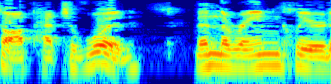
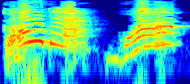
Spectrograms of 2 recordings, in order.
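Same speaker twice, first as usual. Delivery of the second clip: very high, loud parrot squawk; 5 dB louder, slower than usual. A narrator's reading. Parrot warns the children, high squawk. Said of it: "squawked Polly".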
